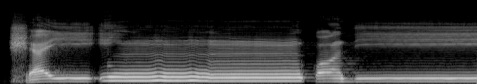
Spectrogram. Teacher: Maqtabi bertemu huruf hidup kemudian dihentikan disebut bacaan mad arif disukun. Cara bacanya dipanjangkan 6 harokat, huruf terakhir sukunkan.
